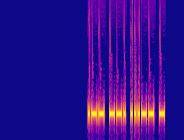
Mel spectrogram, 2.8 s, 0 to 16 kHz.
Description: Morse code, heard as a keyed tone, about 46 wpm, 700 Hz. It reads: WG3T
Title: USA Call Signs - 4 Characters - Repeated 3x - 45wpm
